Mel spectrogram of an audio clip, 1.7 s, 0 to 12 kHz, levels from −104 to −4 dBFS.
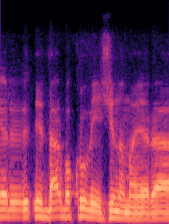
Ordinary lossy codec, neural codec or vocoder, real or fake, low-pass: Opus, 24 kbps; none; real; 7.2 kHz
